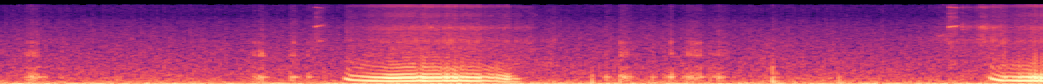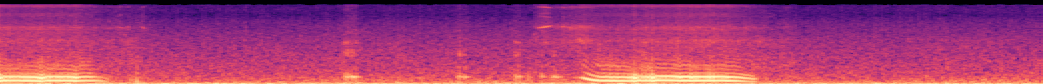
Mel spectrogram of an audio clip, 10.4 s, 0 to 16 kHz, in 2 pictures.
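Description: A cat snores in three tonal, buzzing rumbles about three seconds apart, roughly 19 breaths a minute, over quiet room hiss.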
